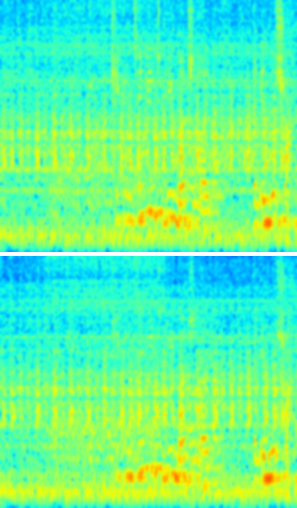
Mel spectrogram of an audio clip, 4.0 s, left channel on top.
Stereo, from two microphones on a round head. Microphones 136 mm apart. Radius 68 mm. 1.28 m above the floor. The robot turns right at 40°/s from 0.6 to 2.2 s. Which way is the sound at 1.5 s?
75° left (ahead or behind).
